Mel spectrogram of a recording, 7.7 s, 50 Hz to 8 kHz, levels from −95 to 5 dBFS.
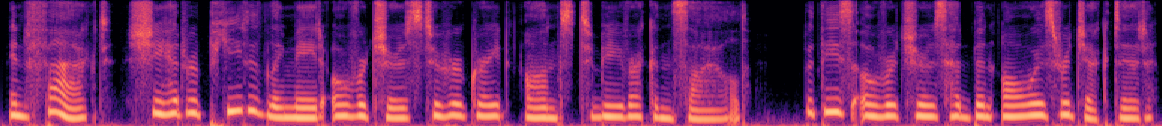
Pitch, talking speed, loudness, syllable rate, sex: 210 Hz, 165 wpm, -15 LUFS, 5.3 syllables/s, female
